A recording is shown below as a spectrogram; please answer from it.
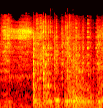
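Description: Rough scraping and rubbing of food handling at the table, a continuous rasping noise with small scratchy clicks.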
